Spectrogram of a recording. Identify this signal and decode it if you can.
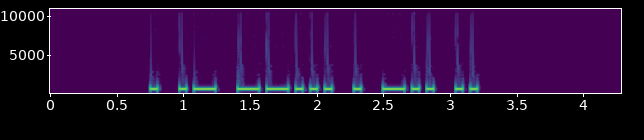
Morse code, heard as a keyed tone, about 22 wpm, 700 Hz. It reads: EA7EDI
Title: DXCC-100 Call Signs - 6 Characters - Repeated 2x - 22wpm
